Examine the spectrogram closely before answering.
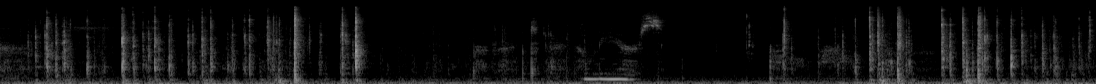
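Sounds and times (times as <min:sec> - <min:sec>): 
fingers typing on a computer keyboard at a hotel check-in desk: 0:00.2 - 0:04.8, 0:07.7 - 0:10.9
speech: 0:05.8 - 0:06.6.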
